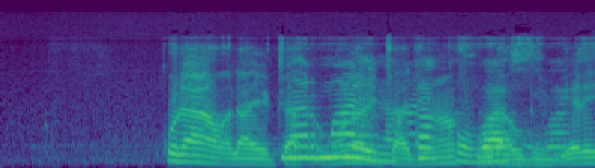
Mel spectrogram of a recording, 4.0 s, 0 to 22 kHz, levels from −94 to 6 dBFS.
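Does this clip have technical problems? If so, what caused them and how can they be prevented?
Yes. Throughout the speech there is echo with no canceller: every phrase returns as a distinct, quieter copy about 13 dB down, arriving roughly four tenths of a second later. The far end played the call through a loudspeaker, its microphone picked it up, and nothing subtracted it before sending it back. Unlike room reverberation, which smears into a smooth tail, this is a separate, delayed repeat. Enabling acoustic echo cancellation, or using headphones at the far end, prevents it.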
